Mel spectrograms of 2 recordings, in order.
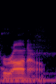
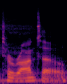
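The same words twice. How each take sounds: First: The second T is dropped. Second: The second T is clearly pronounced. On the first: This is how locals say it. "We don't pronounce the second T. ... We say Toronto" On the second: This is how people from outside the city say it. "we don't say Toronto"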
